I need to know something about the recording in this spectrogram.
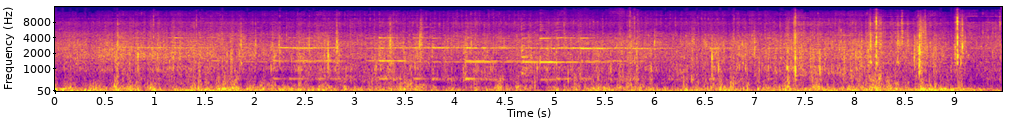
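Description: Bicycle tyres roll and rattle over a dirt trail.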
